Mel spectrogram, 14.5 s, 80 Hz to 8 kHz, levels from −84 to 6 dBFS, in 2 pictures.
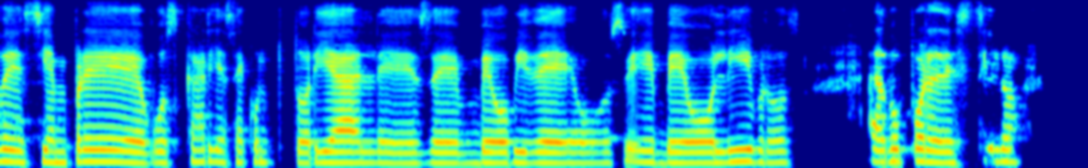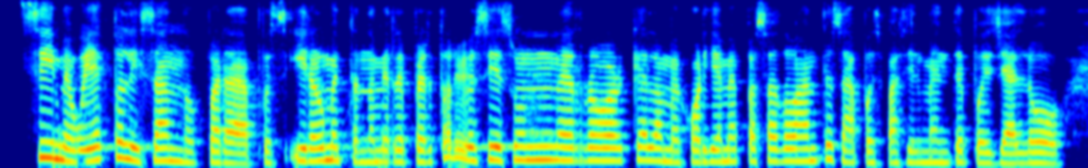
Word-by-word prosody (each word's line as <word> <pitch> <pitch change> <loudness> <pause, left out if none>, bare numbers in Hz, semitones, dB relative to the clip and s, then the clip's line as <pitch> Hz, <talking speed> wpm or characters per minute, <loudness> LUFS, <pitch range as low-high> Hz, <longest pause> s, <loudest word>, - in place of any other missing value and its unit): de 200 -2 +1
siempre 200 0 +2
buscar, 190 +3 -5
ya 200 -2 -4
sea, 190 0 -8
con 190 0 -9
tutoriales 185 -1 +1
de 180 -1 0
veo 180 0 +1
videos, 180 +1 -1
eh, 195 -1 -2
veo 180 0 +2
libros, 190 -1 -2 0.4
algo 205 +1 +1
por 210 -1 +3
el 190 -1 +4
estilo 205 +1 -4 0.6
Sí, 270 -2 +5
me 220 - +4
voy 205 +2 +4
actualizando 220 -5 0
para, 180 -3 +2
pues, 180 +1 -6
ir 215 -1 +2
aumentando 215 -3 0
mi 195 - -3
repertorio. 195 -4 -1
Si 235 - +1
es 230 +1 +2
un 230 0 +2
error 220 0 +2
que 230 - -3
a - - +1
lo 220 -1 0
mejor 195 0 -3
ya 205 0 -1
me 205 - -2
ha - - -9
pasado 210 0 0
antes, 220 +2 -1
ah, 190 -1 -3
pues, 185 0 -6
fácilmente, 185 0 -6
pues, 180 -1 -5
ya 170 -1 +1
lo 175 -1 -2
195 Hz, 190 wpm, -23 LUFS, 185-210 Hz, 0.6 s, Sí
